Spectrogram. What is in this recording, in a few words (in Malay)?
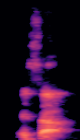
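"esak", Malay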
